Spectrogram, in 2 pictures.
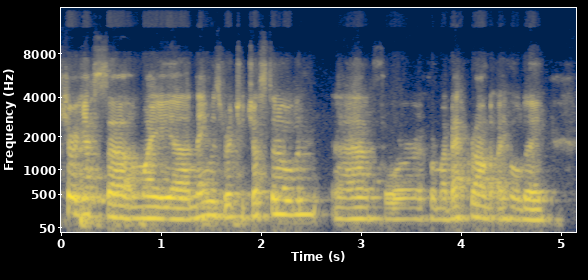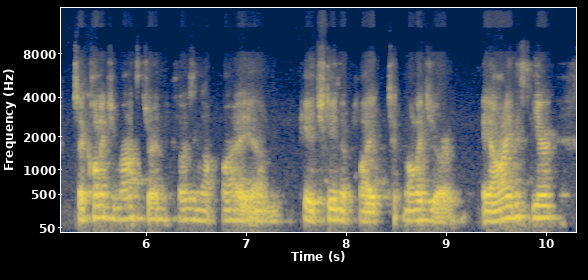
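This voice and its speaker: In a German accent, the somewhat breathy voice moves at a fairly quick pace with ordinary pitch variation. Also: man, fairly high pitch for a man. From Germany (Hamburg). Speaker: AI researcher and assessment team lead. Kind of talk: panel discussion.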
